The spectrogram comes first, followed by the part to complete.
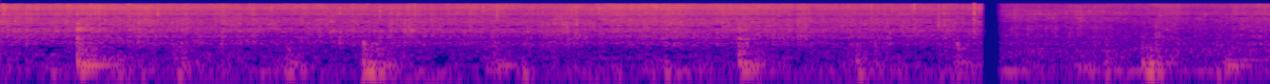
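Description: Ground onion-coconut masala paste frying in oil in a nonstick kadai, a steady sizzle, with a spatula stirring and scraping across the pan a few times. The masala is roasting to the stage where the oil separates at the sides. The sound cuts out for an instant near the end.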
